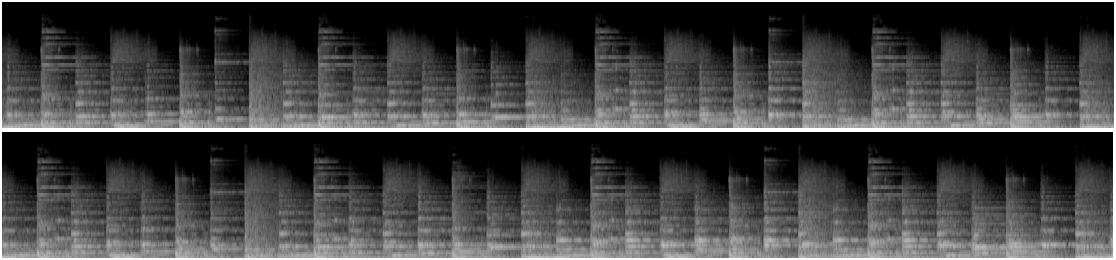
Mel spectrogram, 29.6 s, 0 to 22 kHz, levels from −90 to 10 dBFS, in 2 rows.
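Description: No technical faults can be heard anywhere in the recording; the signal stays continuous and steady throughout.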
